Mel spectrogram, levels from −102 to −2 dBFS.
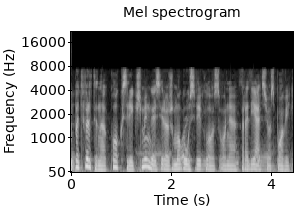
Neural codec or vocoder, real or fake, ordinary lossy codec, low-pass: none; real; AAC, 64 kbps; 7.2 kHz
